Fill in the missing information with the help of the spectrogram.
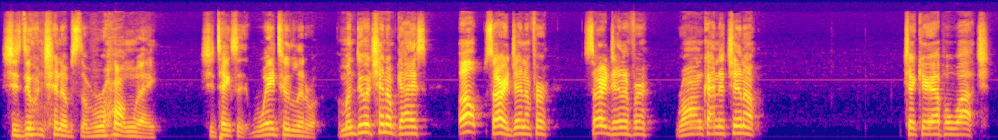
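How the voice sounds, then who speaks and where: A man's voice: on the high side, moderate pace, pauses often, fairly bright tone. A man hosting a comedy podcast, giving joking commentary on clips, repeating his phrases for effect and mimicking the people he talks about. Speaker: host of a live comedy podcast.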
